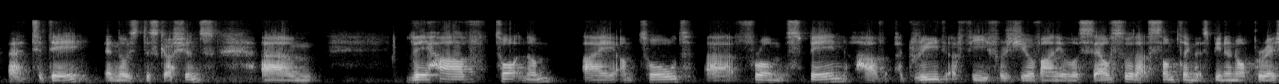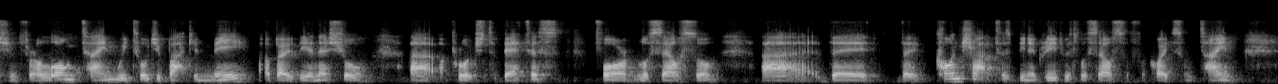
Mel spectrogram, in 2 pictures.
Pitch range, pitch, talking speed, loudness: 100-120 Hz, 110 Hz, 145 wpm, -22 LUFS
